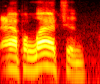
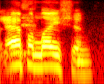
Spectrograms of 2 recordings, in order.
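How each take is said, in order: First: "Appalachian" said app-uh-LATCH-un; short-A "Appalachian", ending in -chun; LATCH pronunciation. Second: "Appalachian" said app-uh-LAY-shun; long-A "Appalachian", ending in -shun; LAY pronunciation. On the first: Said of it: "type out L A T C H". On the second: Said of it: "type out L A Y". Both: Shown as a demonstration.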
